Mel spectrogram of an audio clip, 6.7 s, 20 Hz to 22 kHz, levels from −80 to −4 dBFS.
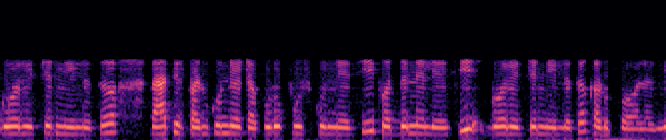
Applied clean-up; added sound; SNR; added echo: neural mask model Resemble Enhance denoiser.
